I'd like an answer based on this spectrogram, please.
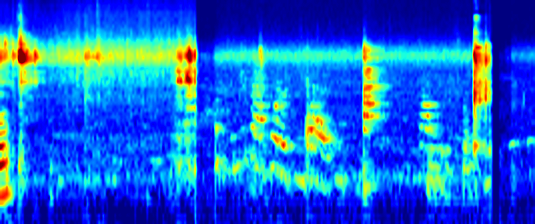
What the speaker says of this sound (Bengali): পেঁয়াজগুলো ভালোভাবে নেড়ে চেড়ে নেব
